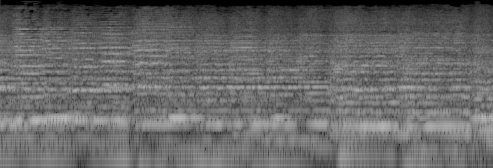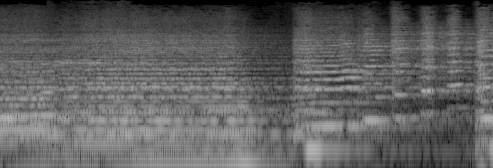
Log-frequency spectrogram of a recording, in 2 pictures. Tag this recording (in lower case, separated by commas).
string section, bowed string instrument, music, violin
